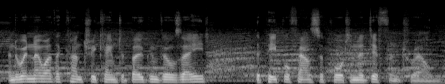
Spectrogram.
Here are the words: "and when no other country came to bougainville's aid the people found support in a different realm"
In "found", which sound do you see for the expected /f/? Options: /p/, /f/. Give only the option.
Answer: /f/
